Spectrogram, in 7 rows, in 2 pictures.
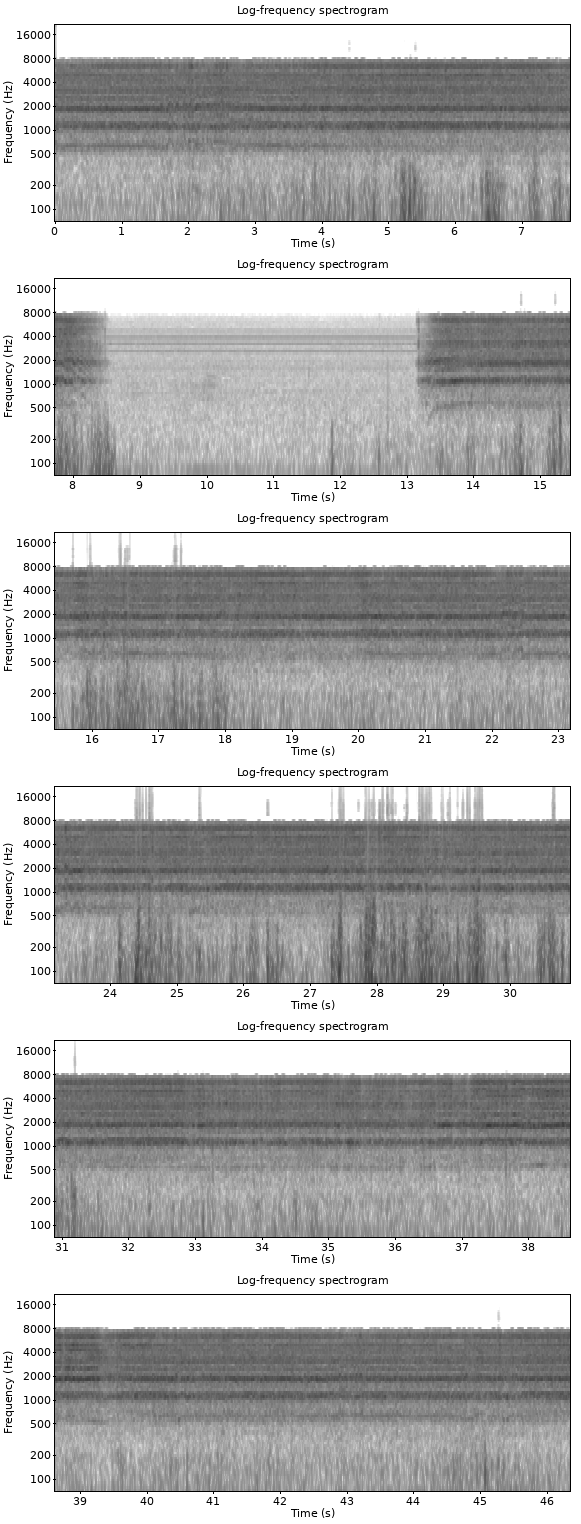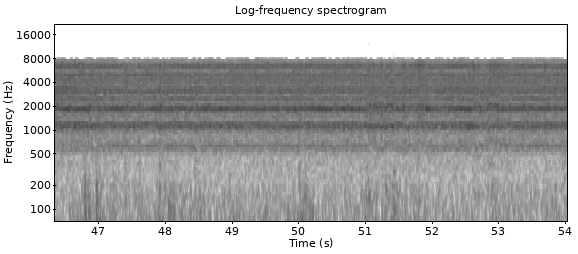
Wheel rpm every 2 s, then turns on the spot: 160, 160, 160, 150, 10, 0, 50, 160, 160, 160, 160, 160, 160, 160, 160, 160, 160, 160, 160, 160, 160, 160, 160, 160, 160, 160, 160.
none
